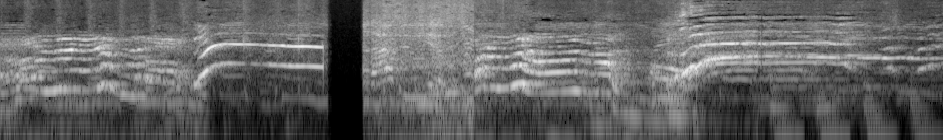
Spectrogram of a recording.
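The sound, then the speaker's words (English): A dog, taught by its owner in Massachusetts to say "I love you", lets out several drawn-out, wavering howl-like vocalizations whose rising and falling pitch mimics human speech, loud, with crowd noise behind and a brief silent break. “taught her dog to say, I love you.”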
